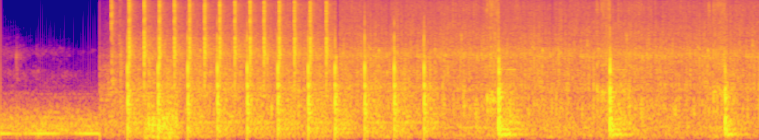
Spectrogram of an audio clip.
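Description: Food sizzling in a hot frying pan, starting suddenly about a second in: a dense rapid crackle of oil that thins out into scattered louder pops.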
